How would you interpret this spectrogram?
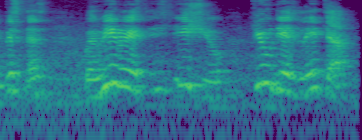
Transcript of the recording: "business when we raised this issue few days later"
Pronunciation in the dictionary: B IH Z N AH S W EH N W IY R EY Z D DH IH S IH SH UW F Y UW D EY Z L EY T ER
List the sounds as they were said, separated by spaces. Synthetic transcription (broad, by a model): B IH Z N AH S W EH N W IY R EY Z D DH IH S IH SH UW F Y UW D EY Z L EY T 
